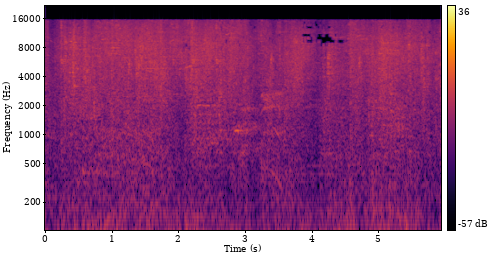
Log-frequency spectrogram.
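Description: Game spell effects crackle and boom as characters fight.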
